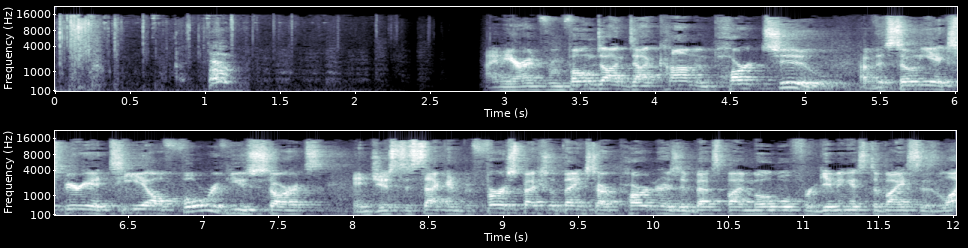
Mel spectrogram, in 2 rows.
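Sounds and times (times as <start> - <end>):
dog bark sound effect: 1.0 - 1.3.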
